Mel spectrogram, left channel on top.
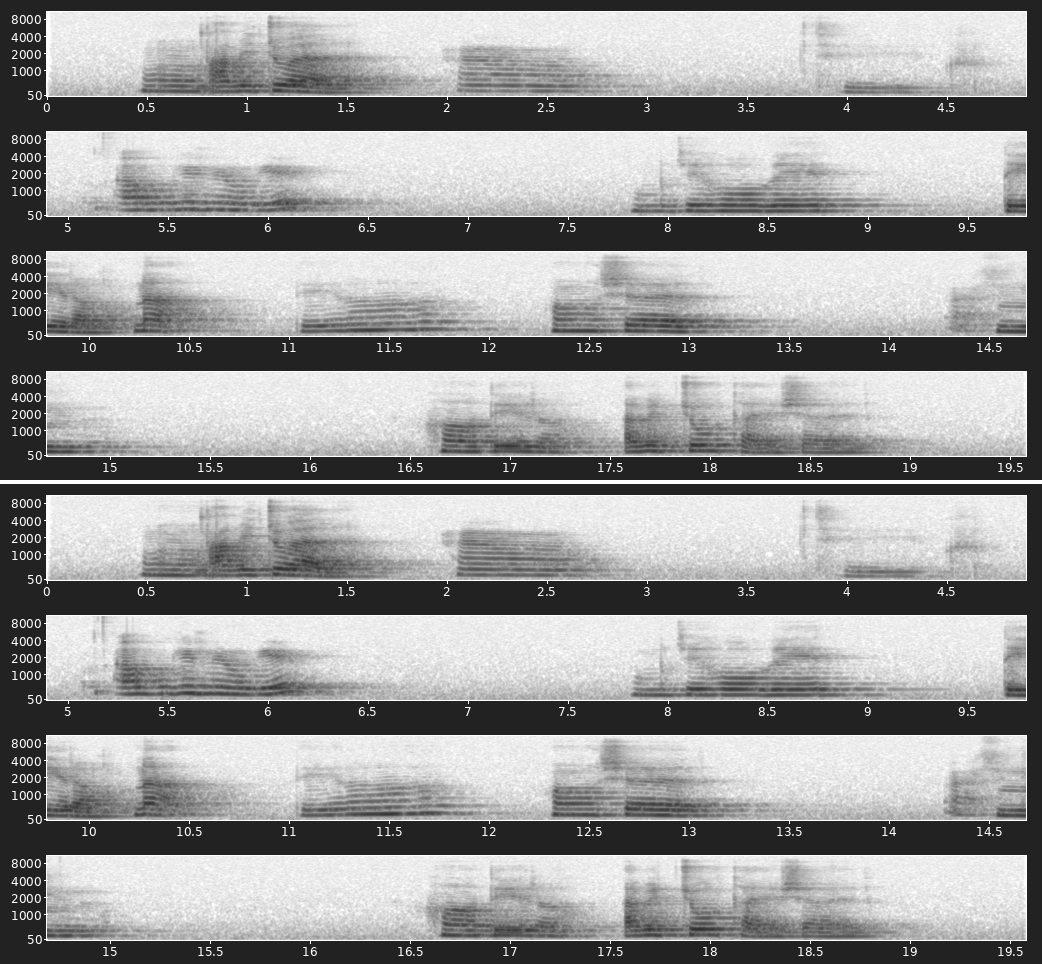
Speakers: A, in the centre; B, on the right.
A: ہوں ابھی ٹویل ہے
B: ہاں
A: ٹھیک
B: آ ہوگنی ہوگے
A: مجھے ہو گئے تیرہ نہ تیرہ ہاں شاید
B: اچھا
A: ہمم
B: ٹھیک
A: ہاں تیرہ ابھی چوھا ہے شاید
